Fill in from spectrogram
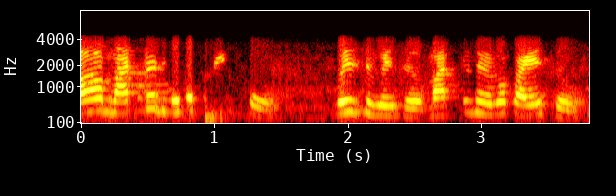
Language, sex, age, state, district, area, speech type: Assamese, female, 45-60, Assam, Sonitpur, urban, conversation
